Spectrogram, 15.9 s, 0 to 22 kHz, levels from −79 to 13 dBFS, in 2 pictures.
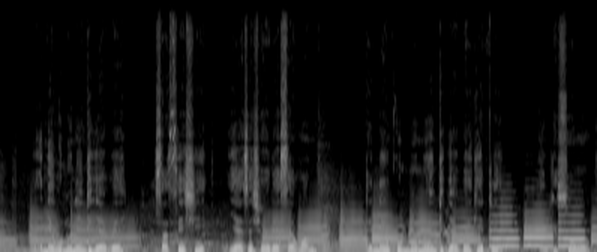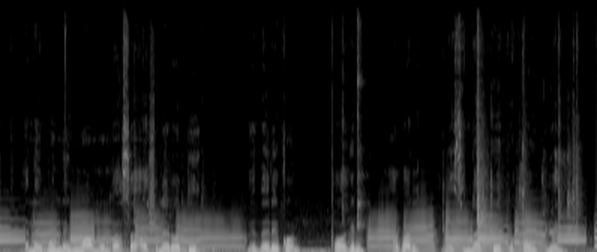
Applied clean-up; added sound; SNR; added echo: none; Trumpet; 7 dB; none.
